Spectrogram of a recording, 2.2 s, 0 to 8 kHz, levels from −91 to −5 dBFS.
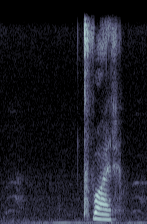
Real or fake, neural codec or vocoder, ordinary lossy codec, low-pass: real; none; none; 7.2 kHz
